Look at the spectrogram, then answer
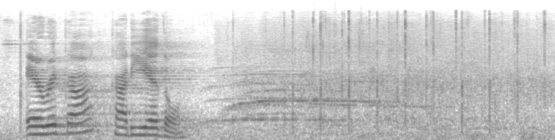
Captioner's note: audience cheers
